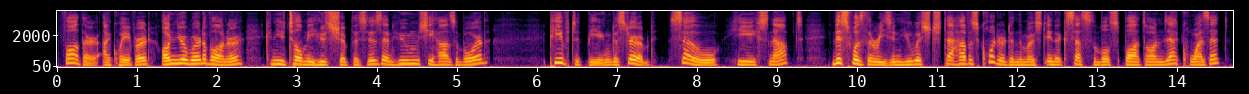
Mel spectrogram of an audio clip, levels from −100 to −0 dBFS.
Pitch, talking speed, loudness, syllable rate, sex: 165 Hz, 190 wpm, -18 LUFS, 5.0 syllables/s, male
